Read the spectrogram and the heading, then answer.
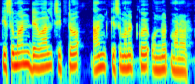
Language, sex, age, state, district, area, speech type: Assamese, male, 18-30, Assam, Sivasagar, rural, read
